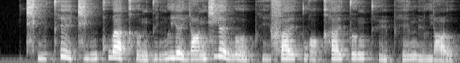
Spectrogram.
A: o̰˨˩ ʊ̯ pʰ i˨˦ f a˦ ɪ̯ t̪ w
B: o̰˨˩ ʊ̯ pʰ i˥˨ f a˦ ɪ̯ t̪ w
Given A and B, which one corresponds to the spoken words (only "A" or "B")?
A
